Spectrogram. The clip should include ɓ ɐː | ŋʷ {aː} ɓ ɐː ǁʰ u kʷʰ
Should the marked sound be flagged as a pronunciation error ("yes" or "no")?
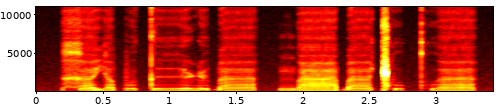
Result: no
